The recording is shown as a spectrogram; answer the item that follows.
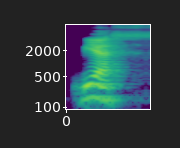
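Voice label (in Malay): "bias", Malay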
